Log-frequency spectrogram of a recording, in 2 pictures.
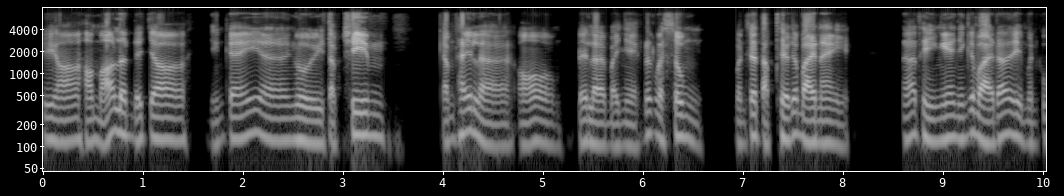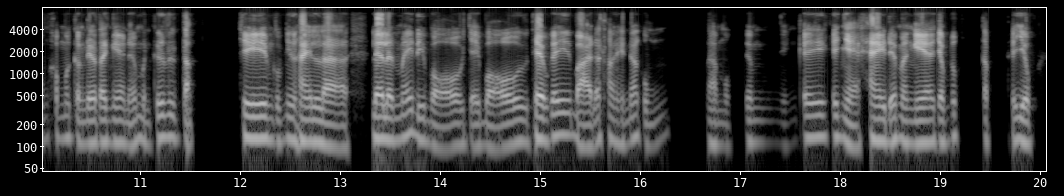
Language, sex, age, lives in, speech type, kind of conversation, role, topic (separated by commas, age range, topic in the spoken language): Vietnamese, male, 30-34, Vietnam, conversation, unstructured, none, Bạn thường bắt đầu ngày mới như thế nào để tràn đầy năng lượng?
